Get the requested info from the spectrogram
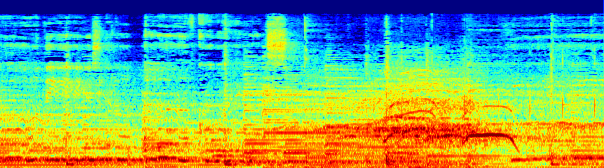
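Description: Live music: a Bösendorfer grand piano with a woman singing. About five seconds in, her voice rises in long sliding glides up and down, the loudest moment here.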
